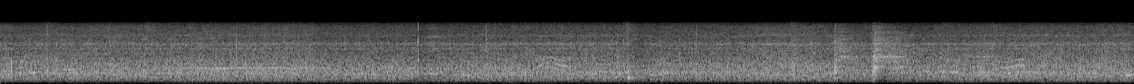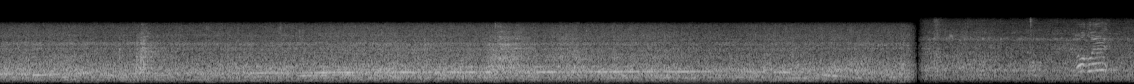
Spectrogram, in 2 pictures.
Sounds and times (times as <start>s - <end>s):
Truck: 0.0s - 22.6s
Speech: 5.2s - 6.0s, 9.1s - 10.6s, 22.0s - 22.6s.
